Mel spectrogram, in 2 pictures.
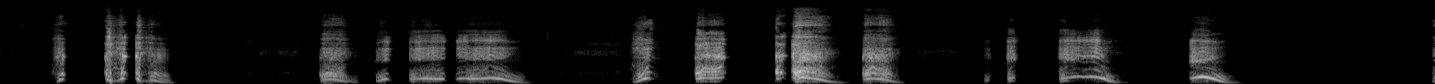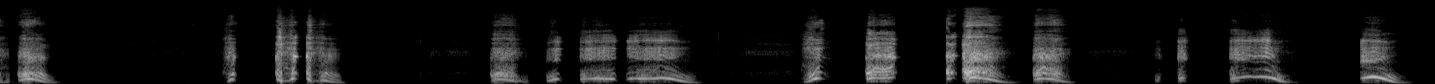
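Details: Acted throat clearing sound effect, repeated short harsh rasping bursts with a voiced grunt in a quiet room: throat clearing.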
